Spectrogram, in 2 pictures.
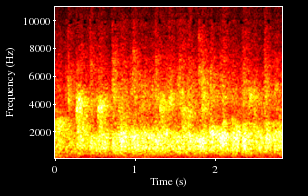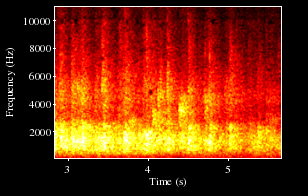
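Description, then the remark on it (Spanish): A church audience applauds together as an offering of applause to the King (God), a sustained wash of clapping, steady and fairly loud throughout, with no speech over it and a slight fade near the end. “Denle una ofrenda de palmas al Rey.”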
